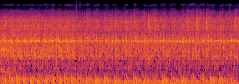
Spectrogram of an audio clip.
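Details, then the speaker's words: Husqvarna four-stroke street-legal bike with idle turned down low: uneven low lumpy idle with light mechanical clack each beat before stalling; harmless auto-decompressor on exhaust cam ticking, not engine damage. "That is super concerning for a lot of people, and I completely understand why, because it sounds like bad things are happening in the motor. It's not bad things. It is the decompression. It's the auto decompression on the exhaust cam."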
